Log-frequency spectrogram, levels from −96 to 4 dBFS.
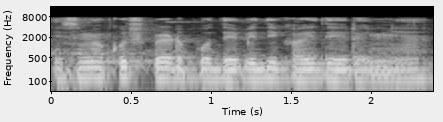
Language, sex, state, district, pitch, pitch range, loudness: Hindi, male, Uttar Pradesh, Shamli, 115 Hz, 110-125 Hz, -16 LUFS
